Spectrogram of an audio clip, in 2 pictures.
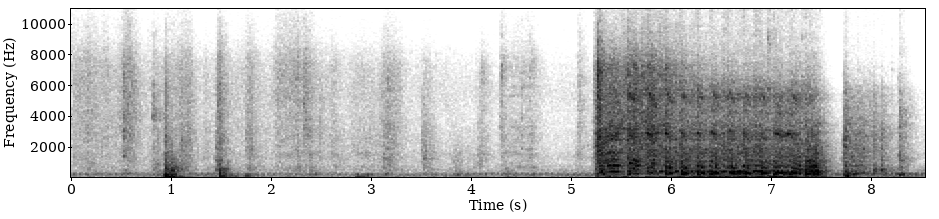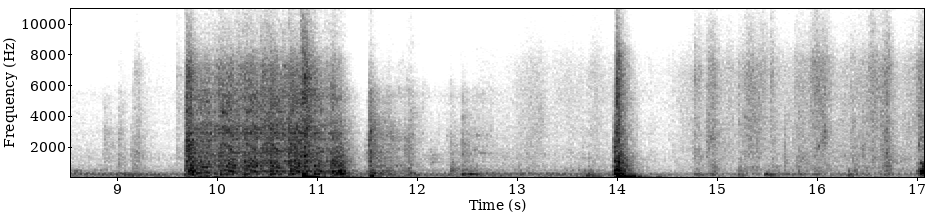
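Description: A BMW E36 316i with the M40 engine cranks over in two long starter bursts separated by quiet pauses, with clicks and handling noises between attempts; the engine does not settle into running.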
